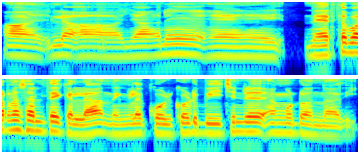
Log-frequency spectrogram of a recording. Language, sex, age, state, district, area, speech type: Malayalam, male, 60+, Kerala, Kozhikode, urban, spontaneous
